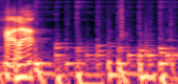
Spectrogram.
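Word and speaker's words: 腹: usual strictly Japanese reading would be hara, accent on the last syllable, so okay, correct.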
